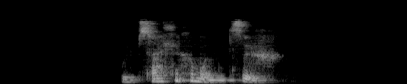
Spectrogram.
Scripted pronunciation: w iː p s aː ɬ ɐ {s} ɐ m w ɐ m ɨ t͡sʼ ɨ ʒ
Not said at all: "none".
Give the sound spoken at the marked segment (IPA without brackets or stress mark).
x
